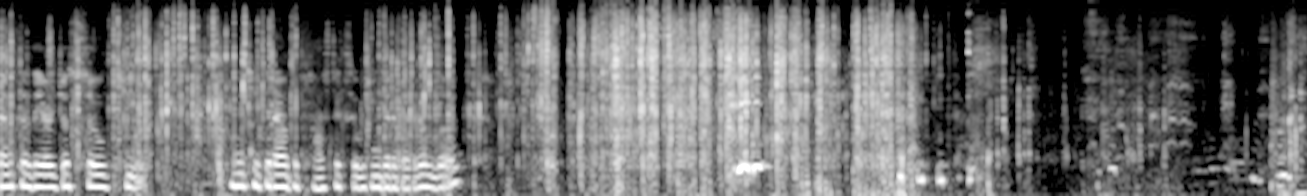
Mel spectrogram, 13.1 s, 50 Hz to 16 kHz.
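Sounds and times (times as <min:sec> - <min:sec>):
plastic bag crinkling: 0:00.0 - 0:11.4.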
